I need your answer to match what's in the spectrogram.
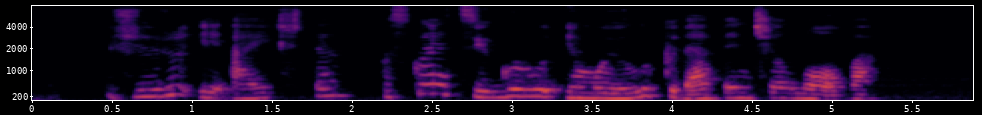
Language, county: Lithuanian, Vilnius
